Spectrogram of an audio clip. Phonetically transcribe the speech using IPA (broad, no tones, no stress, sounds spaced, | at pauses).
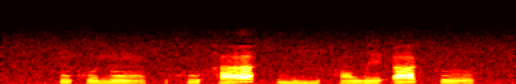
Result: k ũ x o n õ | x u h a | m iː h ɔ̃ w e ʔ a k ʊ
